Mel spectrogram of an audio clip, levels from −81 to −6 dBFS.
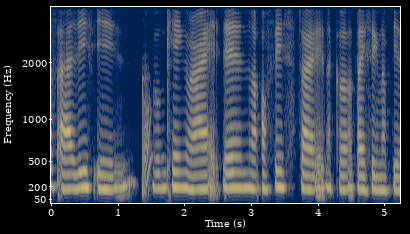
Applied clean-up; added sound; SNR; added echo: neural mask model Resemble Enhance denoiser.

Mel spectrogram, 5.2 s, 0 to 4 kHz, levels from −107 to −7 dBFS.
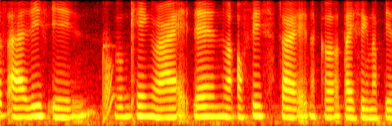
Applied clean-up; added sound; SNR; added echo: none; Chink, clink; 16 dB; none.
